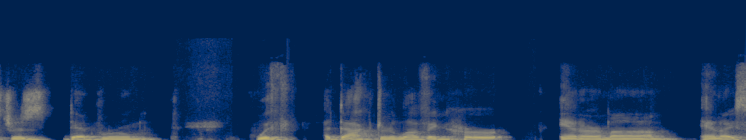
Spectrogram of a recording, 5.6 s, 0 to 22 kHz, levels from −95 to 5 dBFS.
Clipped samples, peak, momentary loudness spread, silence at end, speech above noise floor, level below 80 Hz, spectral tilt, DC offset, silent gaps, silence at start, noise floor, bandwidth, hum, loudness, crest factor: under 0.1%; -14 dBFS; 7 LU; 0 s; 27 dB; -76 dBFS; -6.5 dB/octave; under 0.1%; none; 0 s; -57 dBFS; 12 kHz; none; -31 LUFS; 16 dB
